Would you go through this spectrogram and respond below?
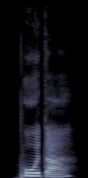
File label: "Boda", Korean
